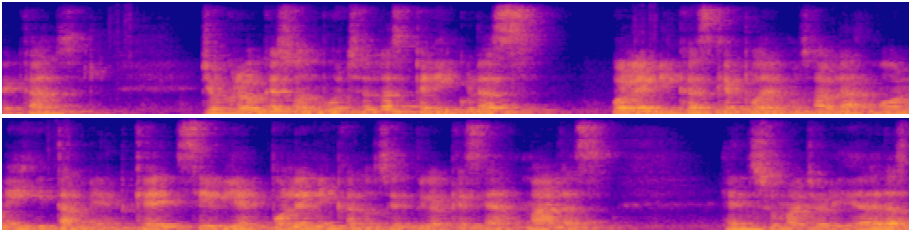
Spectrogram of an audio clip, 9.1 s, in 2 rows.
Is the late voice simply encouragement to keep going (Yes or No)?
Yes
